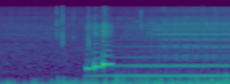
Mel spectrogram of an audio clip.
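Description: A phone on speakerphone placing an outgoing call: a quick three-note rising chirp about a second in, then a steady ringback tone. Wind rumbles on the microphone underneath.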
